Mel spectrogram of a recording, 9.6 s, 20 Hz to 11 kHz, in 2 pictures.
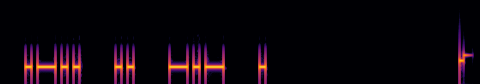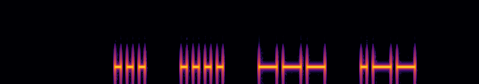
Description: Morse code, heard as a keyed tone, about 20 wpm, spaced as for 14 wpm, 700 Hz. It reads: LIKE SHOW
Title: 206 Lesson 33f - Letter j - Words 20wpm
